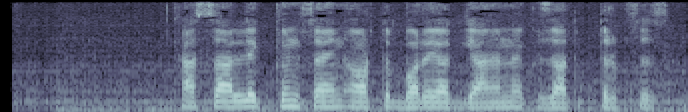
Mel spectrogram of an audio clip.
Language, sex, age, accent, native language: Uzbek, male, 25-34, Qashqadaryo, Uzbek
